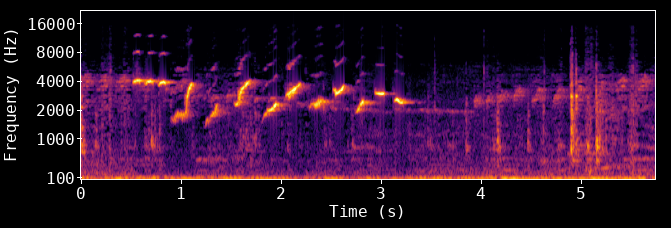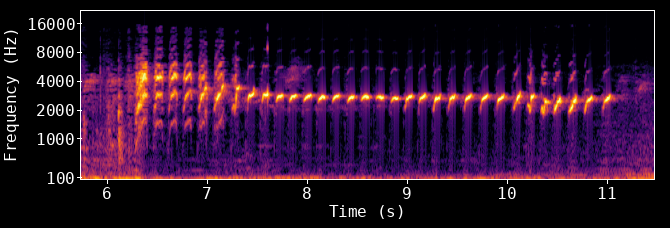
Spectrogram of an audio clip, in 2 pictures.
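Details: Greater green leafbird song meant to provoke aggression: tumbling, varied whistled phrases, a short pause with a few clicks, then a long, rapid and very even trill of repeated notes lasting about five seconds.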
